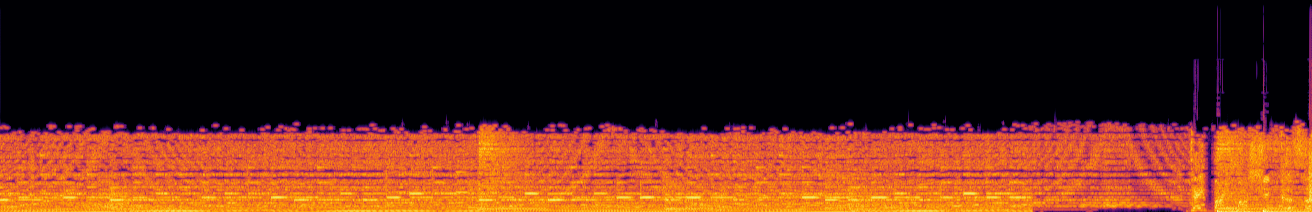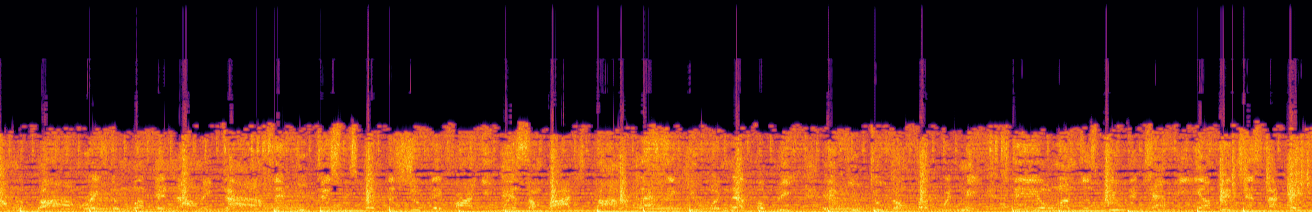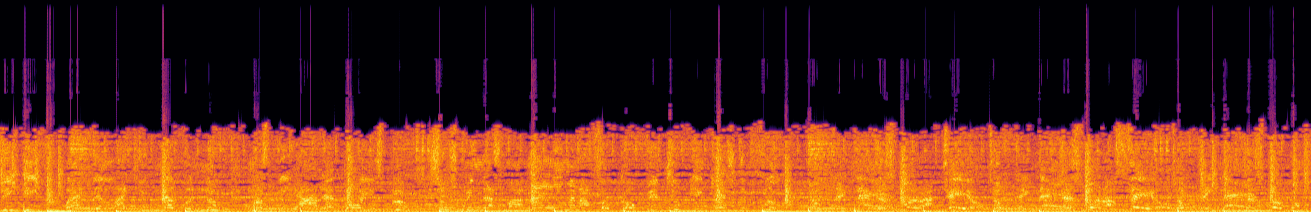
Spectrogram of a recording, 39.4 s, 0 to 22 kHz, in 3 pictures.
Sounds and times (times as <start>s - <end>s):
Music: 0.0s - 39.3s.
